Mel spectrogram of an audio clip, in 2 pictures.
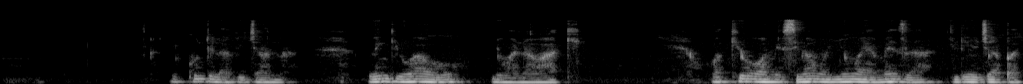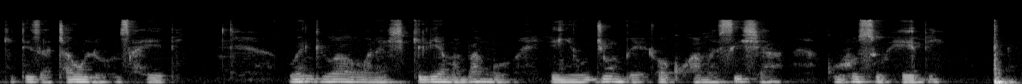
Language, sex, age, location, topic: Swahili, male, 18-24, Kisii, health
